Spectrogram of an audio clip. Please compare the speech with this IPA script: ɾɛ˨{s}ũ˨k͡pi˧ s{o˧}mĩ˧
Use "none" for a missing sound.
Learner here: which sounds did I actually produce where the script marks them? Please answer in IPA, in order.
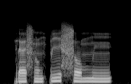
s, o˧

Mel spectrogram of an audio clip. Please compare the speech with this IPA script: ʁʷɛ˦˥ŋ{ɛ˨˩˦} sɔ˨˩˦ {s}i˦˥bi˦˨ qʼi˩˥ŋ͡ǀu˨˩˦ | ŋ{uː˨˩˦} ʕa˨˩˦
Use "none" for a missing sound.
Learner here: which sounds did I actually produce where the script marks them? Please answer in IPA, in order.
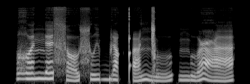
ɛ˦˥, sʷ, u˨˩˦

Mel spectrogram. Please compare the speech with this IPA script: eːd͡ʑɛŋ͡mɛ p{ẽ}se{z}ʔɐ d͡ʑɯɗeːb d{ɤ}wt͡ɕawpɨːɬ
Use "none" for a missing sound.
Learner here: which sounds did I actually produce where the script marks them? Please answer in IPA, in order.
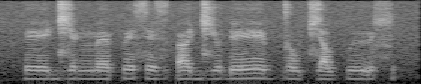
e, z, ɤ

